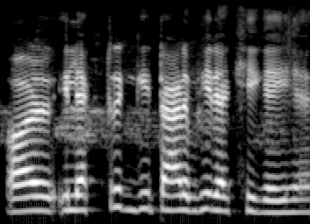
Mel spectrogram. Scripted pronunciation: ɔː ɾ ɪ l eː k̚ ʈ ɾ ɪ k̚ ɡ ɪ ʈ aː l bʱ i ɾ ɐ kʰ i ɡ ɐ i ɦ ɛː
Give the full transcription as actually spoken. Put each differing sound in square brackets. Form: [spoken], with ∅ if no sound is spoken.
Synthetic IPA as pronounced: ɔː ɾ ɪ l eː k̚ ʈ ɾ ɪ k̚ ɡ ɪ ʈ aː [ɾ] bʱ i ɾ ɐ kʰ i ɡ ɐ i ɦ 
